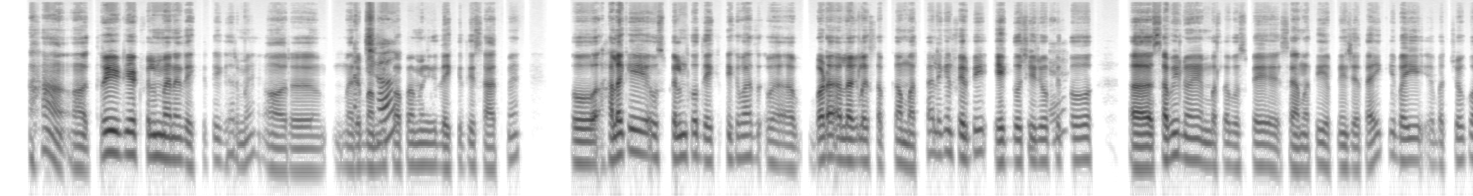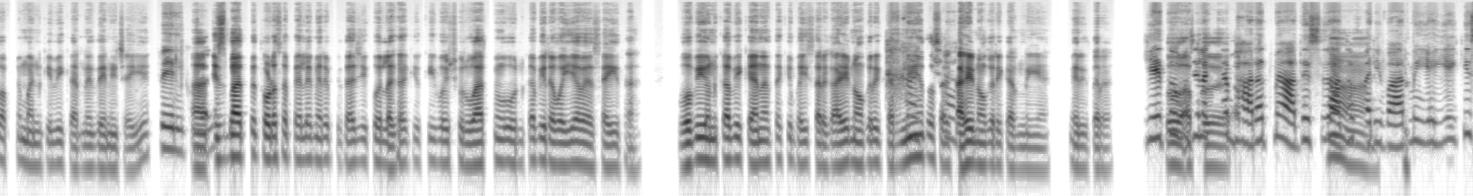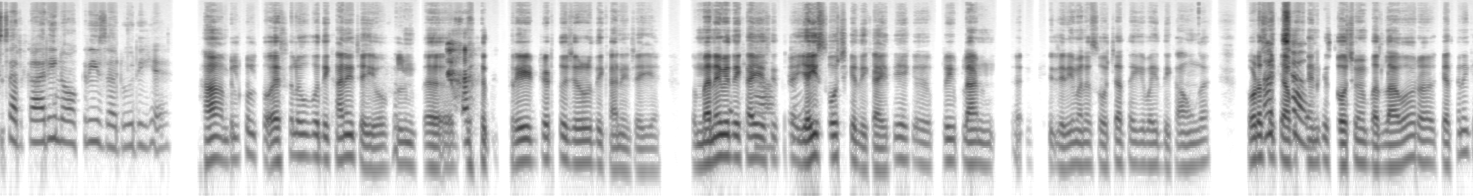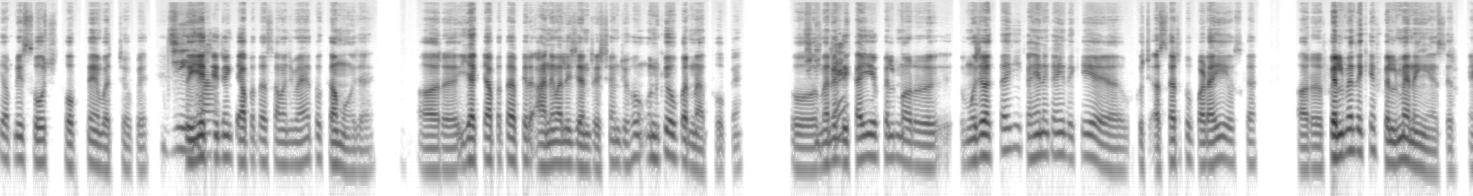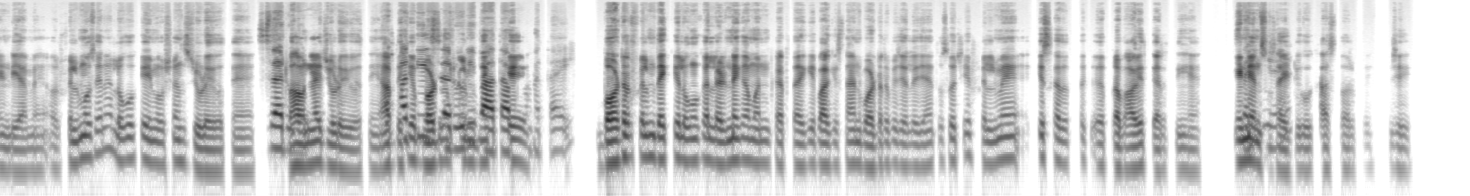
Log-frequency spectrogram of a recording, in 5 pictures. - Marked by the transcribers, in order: other background noise; chuckle; in English: "प्री-प्लान"; in English: "जनरेशन"; in English: "इमोशन्स"; in English: "बॉर्डर"; in English: "सोसाइटी"
- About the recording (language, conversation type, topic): Hindi, podcast, आपके परिवार में आमतौर पर किस तरह की फिल्में साथ बैठकर देखी जाती हैं?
